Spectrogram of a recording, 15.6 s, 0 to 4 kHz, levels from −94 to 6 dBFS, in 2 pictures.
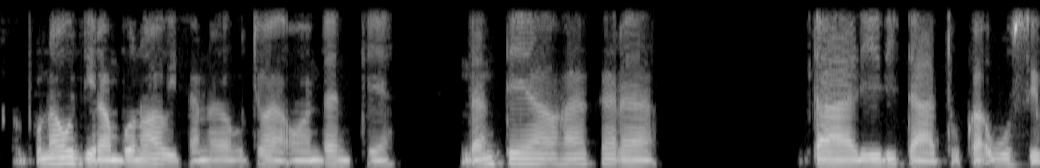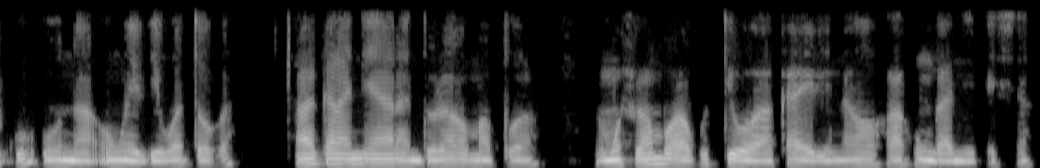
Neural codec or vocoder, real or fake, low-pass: none; real; 3.6 kHz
